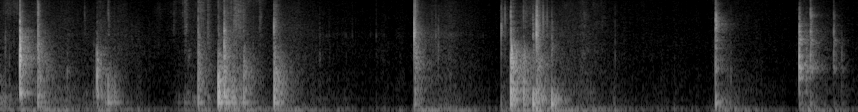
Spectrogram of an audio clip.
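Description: Quarter-inch instrument cable being handled and its jack plug pushed into a guitar pedal's input: a series of about seven light knocks and clicks as plug and cable strike the desk and the pedal's metal case.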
